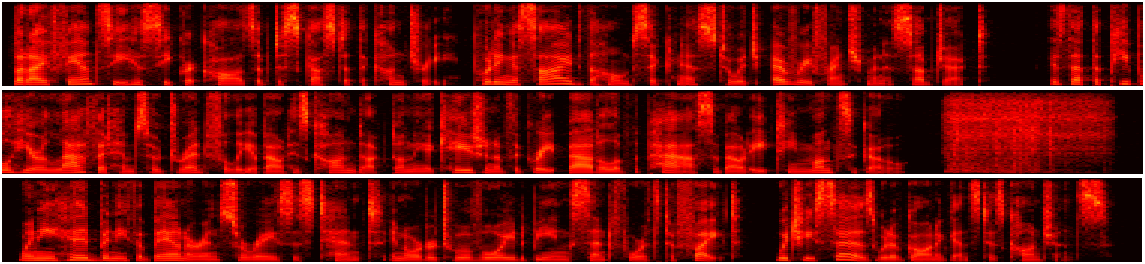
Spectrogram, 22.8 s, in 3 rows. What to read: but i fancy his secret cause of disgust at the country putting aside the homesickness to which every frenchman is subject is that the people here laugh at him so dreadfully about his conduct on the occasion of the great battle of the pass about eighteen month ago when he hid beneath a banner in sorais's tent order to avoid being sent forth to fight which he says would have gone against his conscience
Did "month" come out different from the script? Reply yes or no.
yes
